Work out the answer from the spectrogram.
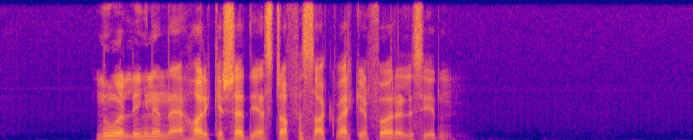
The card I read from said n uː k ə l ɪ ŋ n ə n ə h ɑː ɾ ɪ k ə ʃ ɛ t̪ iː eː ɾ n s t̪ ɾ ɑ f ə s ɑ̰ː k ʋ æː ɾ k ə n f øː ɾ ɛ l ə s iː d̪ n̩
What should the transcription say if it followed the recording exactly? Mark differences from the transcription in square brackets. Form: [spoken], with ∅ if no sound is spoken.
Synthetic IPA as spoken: n uː [∅] ə l ɪ ŋ n ə n ə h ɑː ɾ ɪ k ə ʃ ɛ [d̪] iː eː [∅] n s t̪ ɾ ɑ f ə s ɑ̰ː k ʋ [æ] ɾ k ə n f øː ɾ ɛ l ə s iː d̪ n̩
